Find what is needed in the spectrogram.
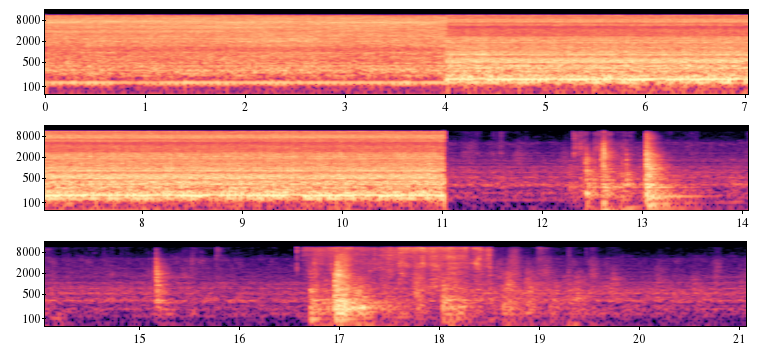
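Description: Harvest Right freeze dryer's oil-free vacuum pump running loud and steady with a low hum and a hiss, during its post-cycle venting run. About eleven seconds in it cuts off suddenly, followed by a few short knocks and a scraping of metal trays as the dryer's door is opened.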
